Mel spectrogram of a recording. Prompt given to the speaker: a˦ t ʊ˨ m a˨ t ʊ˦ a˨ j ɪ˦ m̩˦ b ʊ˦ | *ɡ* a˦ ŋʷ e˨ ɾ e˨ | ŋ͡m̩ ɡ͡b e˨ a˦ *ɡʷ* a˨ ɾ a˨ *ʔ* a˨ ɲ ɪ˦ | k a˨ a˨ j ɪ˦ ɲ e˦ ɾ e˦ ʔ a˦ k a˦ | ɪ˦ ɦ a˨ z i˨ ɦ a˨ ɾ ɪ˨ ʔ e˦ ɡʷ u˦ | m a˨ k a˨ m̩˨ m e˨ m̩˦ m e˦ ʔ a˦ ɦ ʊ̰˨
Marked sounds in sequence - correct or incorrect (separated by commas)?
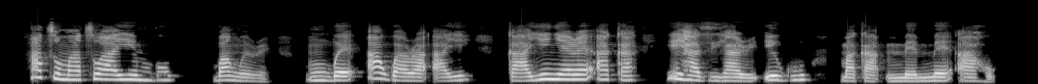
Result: incorrect, correct, correct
